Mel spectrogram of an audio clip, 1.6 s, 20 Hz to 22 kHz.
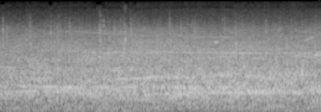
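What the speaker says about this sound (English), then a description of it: "the crowd appreciates the effort of the two" A wrestling crowd at the 2000 Dapper Dan Wrestling Classic applauds steadily for the whole stretch, a dense, loud wash of clapping with no clear breaks.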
